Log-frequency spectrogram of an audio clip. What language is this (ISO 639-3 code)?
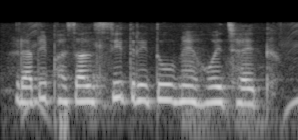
mai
